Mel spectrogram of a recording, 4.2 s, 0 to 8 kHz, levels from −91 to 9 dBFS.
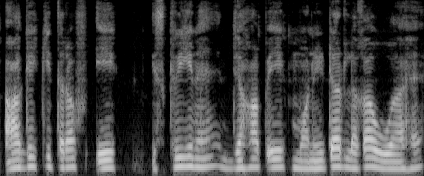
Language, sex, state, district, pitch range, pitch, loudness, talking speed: Hindi, male, Uttar Pradesh, Lucknow, 135-160 Hz, 150 Hz, -16 LUFS, 185 wpm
